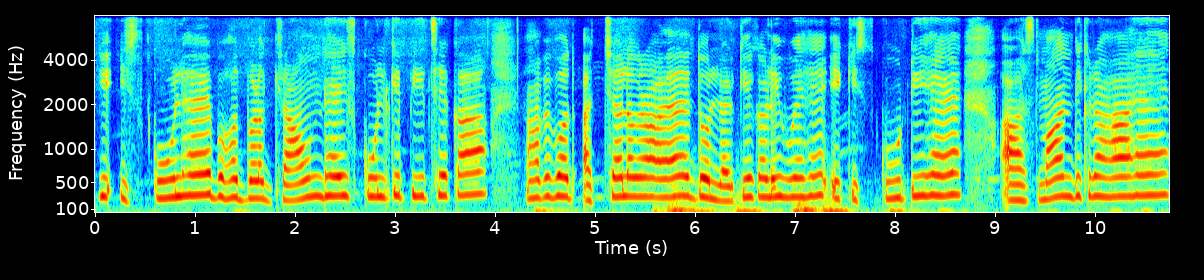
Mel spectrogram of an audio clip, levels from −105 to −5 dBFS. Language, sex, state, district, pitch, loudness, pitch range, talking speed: Hindi, female, Uttar Pradesh, Budaun, 290 Hz, -20 LUFS, 270-300 Hz, 165 wpm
